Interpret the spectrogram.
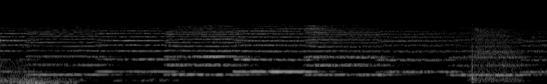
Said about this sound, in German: Kann sein, dass ihr jetzt gleich übrigens einen Krankenwagen hört, aber das nur so am Rande, nicht wundern.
